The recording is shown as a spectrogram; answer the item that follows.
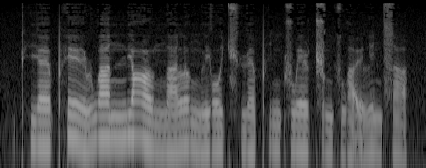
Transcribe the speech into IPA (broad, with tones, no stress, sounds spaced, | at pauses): pʰ j ɛ˧˥ pʰ e˥˩ ɪ̯ ɻ w a˥ n n̪ j ɑ˥˩ ʊ̯ n̪ ä˧˥ l ɤ˥˩ ŋ l j o˥ ʊ̯ t͡ɕʰ ɥ ɛ˧˥ pʰ i˥ ŋ ʈ͡ʂ w e˥ ɪ̯ ʈ͡ʂ ʊ˥˩ ŋ ʂ w a̰˨˩ ɪ̯ l i˥˧ n s ä˥˩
